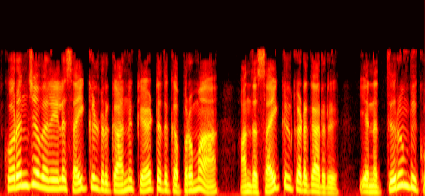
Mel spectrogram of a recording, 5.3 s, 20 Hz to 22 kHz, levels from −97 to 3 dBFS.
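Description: No technical faults are audible.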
